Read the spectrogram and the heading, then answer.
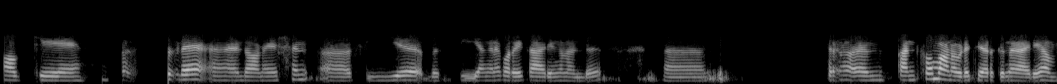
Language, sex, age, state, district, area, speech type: Malayalam, female, 60+, Kerala, Wayanad, rural, conversation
